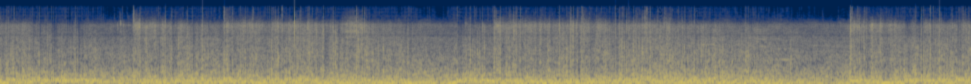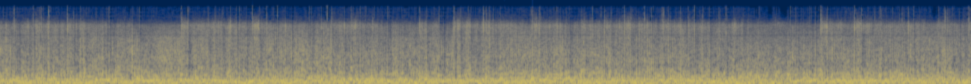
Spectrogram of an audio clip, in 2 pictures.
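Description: A dense fireworks barrage: many aerial shells bursting in rapid succession, a continuous loud mass of booms and crackle.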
